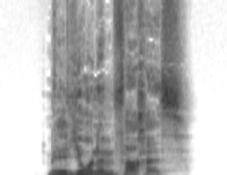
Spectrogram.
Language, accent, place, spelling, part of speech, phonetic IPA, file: German, Germany, Berlin, millionenfaches, adjective, [mɪˈli̯oːnənˌfaxəs], De-millionenfaches.ogg
- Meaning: strong/mixed nominative/accusative neuter singular of millionenfach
